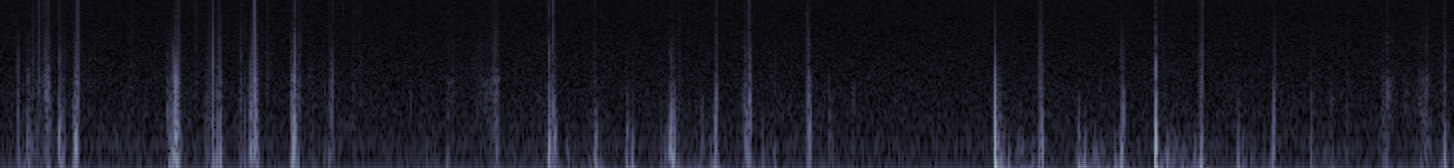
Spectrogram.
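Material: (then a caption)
Silicone. A thin metal pointed sculpting tool with a wooden handle, held by fingers with long pink nails, scratches and pokes inside the ear canal of a white silicone ear on a block-shaped binaural microphone. Short, dry, close-up scrapes and taps land irregularly over a steady low hum. The clip grows louder after about six seconds.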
